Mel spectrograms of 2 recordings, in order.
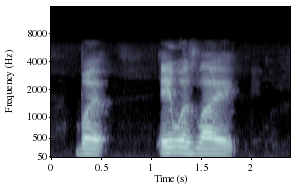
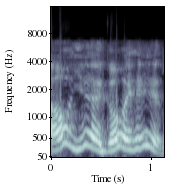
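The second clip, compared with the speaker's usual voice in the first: mocking, high-pitched go-ahead; sarcastic high mock approval; mock eager permission; 10 semitones higher, 5 dB louder than usual. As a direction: parrot the pushover boyfriend, high and louder. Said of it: "be like".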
